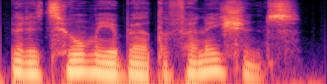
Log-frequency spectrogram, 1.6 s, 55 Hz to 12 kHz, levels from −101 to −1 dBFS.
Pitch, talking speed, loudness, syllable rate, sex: 110 Hz, 220 wpm, -16 LUFS, 6.9 syllables/s, male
